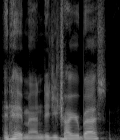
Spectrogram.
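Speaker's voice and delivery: usual speaking voice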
